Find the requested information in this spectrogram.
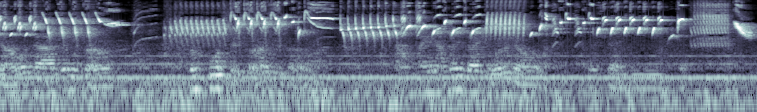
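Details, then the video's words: Saira canary delivering full-start song used to train baby canaries: a continuous varied stream of high rapid trills, buzzy rolls, sweeping whistles and clipped chirps, changing pattern every half second or so, over faint background hum. "Saira canary full start training singing for baby Saira canaryسايره کنيري پول ستارٹ"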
